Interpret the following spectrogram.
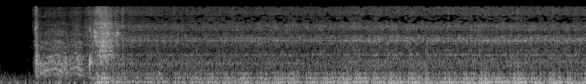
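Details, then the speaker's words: Dodge Ramcharger sitting about 16 years, fed from a gas can: sharp start, then a ragged uneven low idle. Fuel starvation because the mechanical fuel pump isn't pumping fuel; an electric pump is to be hooked up. "All right, it's not pumping fuel, so let's hook the electric fuel pump too. We got a bad fuel pump on here."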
